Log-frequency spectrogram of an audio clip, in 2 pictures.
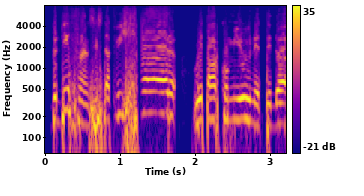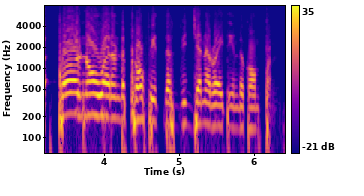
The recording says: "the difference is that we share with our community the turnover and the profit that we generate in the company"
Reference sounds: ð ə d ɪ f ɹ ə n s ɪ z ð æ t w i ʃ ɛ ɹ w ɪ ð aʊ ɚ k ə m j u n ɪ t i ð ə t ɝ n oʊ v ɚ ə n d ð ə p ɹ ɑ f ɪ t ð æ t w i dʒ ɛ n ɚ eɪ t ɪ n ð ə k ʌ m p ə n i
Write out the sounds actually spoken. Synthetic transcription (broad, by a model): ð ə d ɪ f ɹ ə n s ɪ s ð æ t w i ʃ ɛ ɹ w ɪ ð aʊ ɚ k ə m j u n ɪ t i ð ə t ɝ n oʊ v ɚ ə n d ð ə p ɹ ɑ f ɪ t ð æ t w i dʒ ɛ n ɚ eɪ t ɪ n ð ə k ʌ m p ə n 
